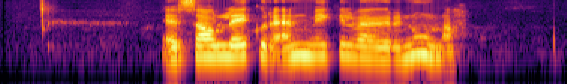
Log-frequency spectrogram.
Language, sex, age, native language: Icelandic, female, 60-69, Icelandic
